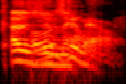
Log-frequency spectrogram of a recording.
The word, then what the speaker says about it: Cozumel: So, I think the pronunciation is that they're telling us it's Cozumel.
